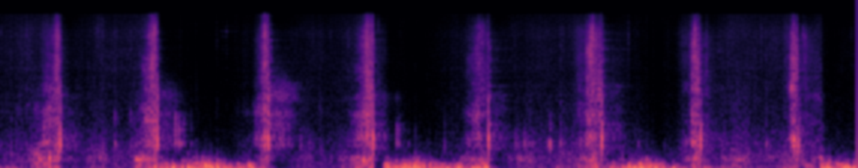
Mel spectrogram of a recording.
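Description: Chef's knife dicing delicata squash on a cutting board: a steady series of chops, the blade knocking down on the board about once or twice a second, each with a dull thump.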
